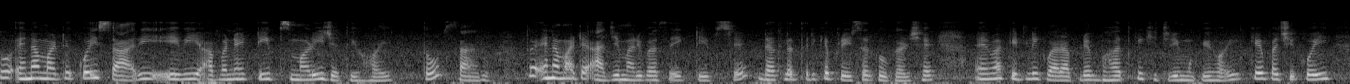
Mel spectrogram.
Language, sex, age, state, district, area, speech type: Gujarati, female, 18-30, Gujarat, Anand, urban, spontaneous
